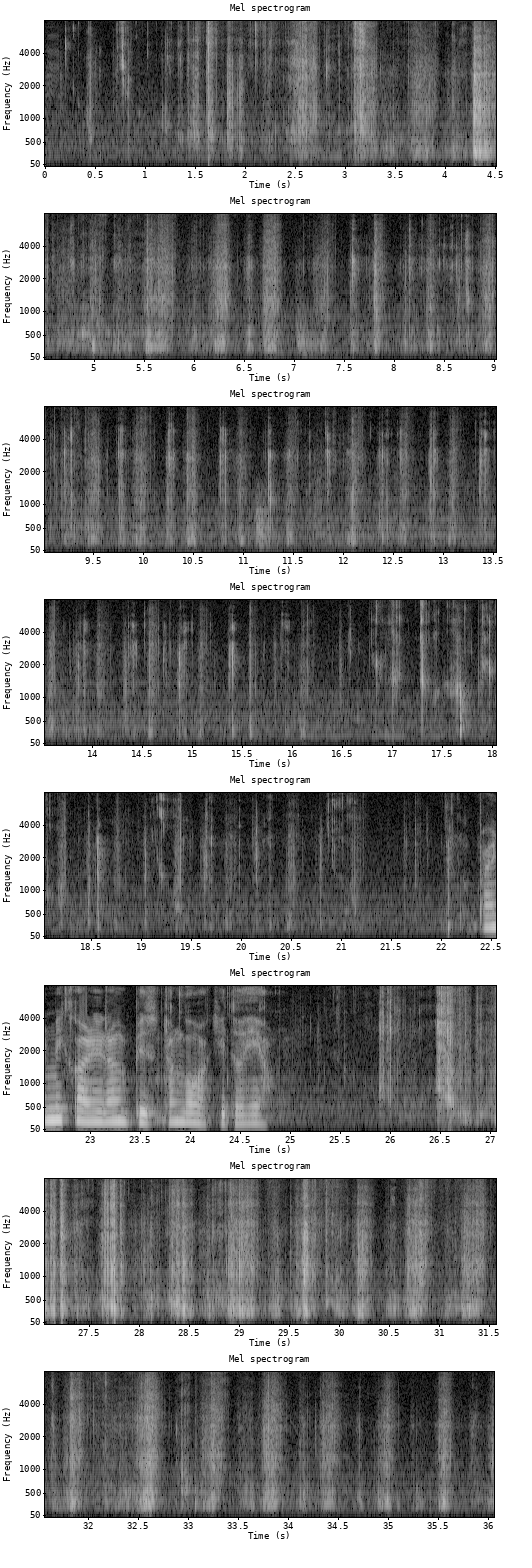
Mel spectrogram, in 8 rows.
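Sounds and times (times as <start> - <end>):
crunching bites of flaky pastry: 0.2 - 16.2, 25.1 - 36.0.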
